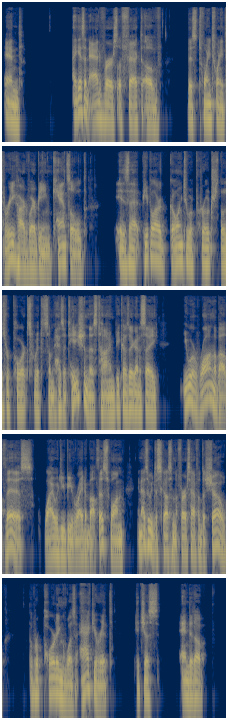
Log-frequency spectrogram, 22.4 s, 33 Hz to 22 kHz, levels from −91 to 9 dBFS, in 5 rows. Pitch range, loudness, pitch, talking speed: 80-95 Hz, -21 LUFS, 90 Hz, 170 wpm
